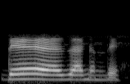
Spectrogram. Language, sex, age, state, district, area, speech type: Bodo, female, 60+, Assam, Chirang, rural, conversation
